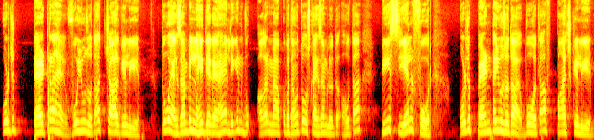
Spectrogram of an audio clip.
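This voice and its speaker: High-voiced man teaching chemistry. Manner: explains step by step, repeats key terms, reads English lines slowly; addresses viewers as friends. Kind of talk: classroom lecture.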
